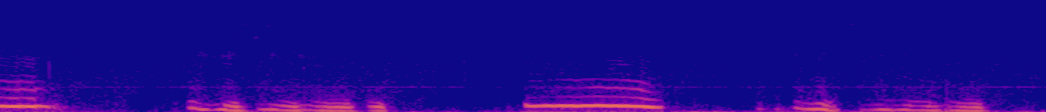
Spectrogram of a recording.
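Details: A sleeping pet cat, possibly black, snoring: droning, buzzy breaths with a strong tonal hum, the longest near the middle, split by short, choppy, crackling exhales and a pause of about a second.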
